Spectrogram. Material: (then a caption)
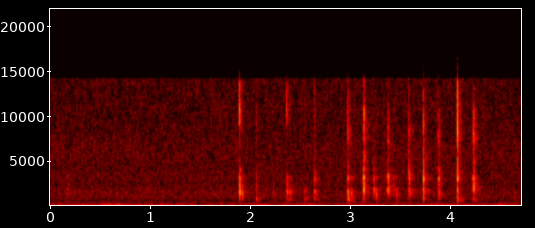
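Plastic. Fingertips press and tap the buttons of a hollow white plastic PS4 game controller resting on carpet. Twelve short, bright plastic clicks ring out after a quiet start, speeding up into a quick, irregular run with almost no ring after each one.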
